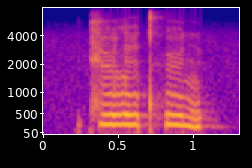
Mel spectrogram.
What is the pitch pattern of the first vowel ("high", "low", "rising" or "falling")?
high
